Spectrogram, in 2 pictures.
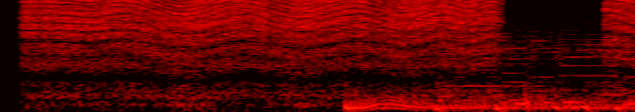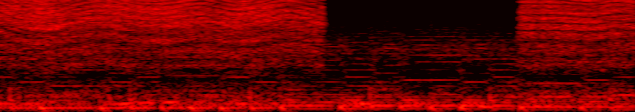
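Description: Aerosol spray-paint can hissing in long passes, broken twice by short pauses, as graffiti lettering is sprayed. A music track with a steady low beat comes in under it about two seconds in.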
